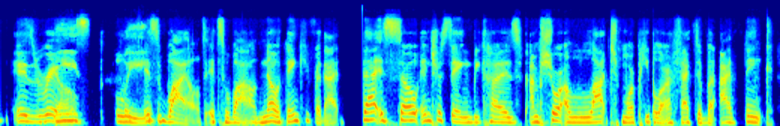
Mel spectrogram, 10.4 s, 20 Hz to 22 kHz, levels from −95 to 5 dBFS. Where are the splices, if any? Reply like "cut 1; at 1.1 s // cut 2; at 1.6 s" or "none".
none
